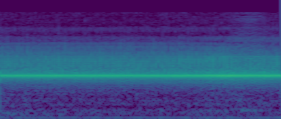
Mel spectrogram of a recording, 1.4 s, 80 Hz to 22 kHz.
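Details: Galaxy 88 CB radio with many previous mods, echo board unhooked for diagnosis: steady piercing tone near 2 kHz over faint hum, a constant squeal/feedback from somewhere in the modified circuitry, cause still unknown.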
